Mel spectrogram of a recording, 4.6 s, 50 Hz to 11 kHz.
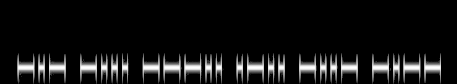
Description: Morse code, heard as a keyed tone, about 23 wpm, 700 Hz. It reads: KB8LXY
